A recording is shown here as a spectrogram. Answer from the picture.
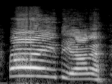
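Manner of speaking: loud, high fake Irish accent; exaggerated Irish accent, pitched high; mock Irish accent. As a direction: belt it out in put-on Irish. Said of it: "So this apparently equals Irish accent".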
